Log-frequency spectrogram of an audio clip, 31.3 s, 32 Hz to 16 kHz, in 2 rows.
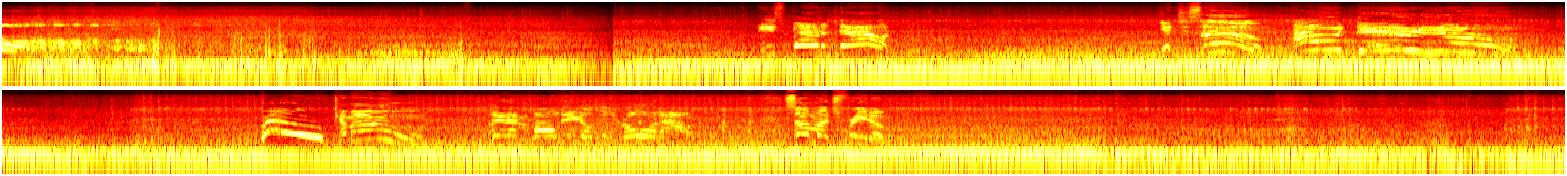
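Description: Caterpillar diesel engine of a 1983 Peterbilt 362 cabover heard from inside the cab while driving, a steady low drone that dips and picks up again about six seconds in. Between about 8 and 24 seconds in, several runs of high-pitched squeals rise and fall over it.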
